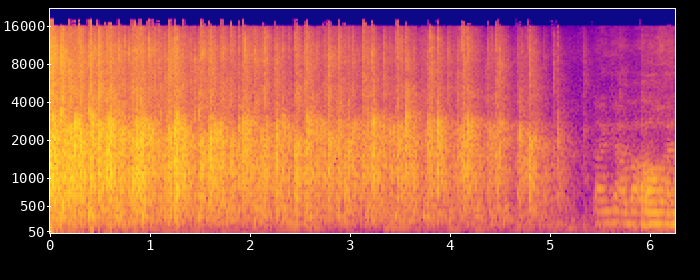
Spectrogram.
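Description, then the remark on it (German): An audience at an event in Freiburg applauds loudly to welcome a fan project worker from Munich, a dense wash of many hands clapping that gradually thins out over about five seconds before a voice begins speaking. “Genau, das äh, vielleicht auch kurz mit einem Applaus”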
